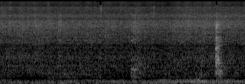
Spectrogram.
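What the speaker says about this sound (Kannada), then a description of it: "ಇದನ್ನು ಹಾಕ್ಕೊಂಡು ಸ್ವಲ್ಪ ಬಾಡಿಸಿ." Homemade spice paste sautéing in a pan for aloo paratha, a soft steady sizzle through the whole stretch with a brief faint stir or clink near the end.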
